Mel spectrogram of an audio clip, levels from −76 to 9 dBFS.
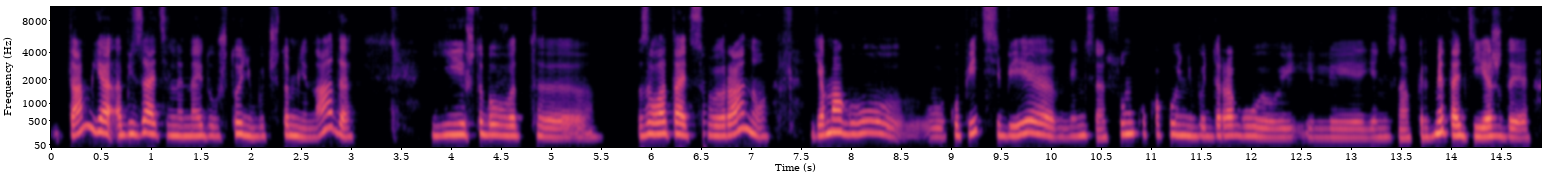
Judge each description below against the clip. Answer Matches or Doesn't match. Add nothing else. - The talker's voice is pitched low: Doesn't match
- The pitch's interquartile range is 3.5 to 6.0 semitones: Matches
